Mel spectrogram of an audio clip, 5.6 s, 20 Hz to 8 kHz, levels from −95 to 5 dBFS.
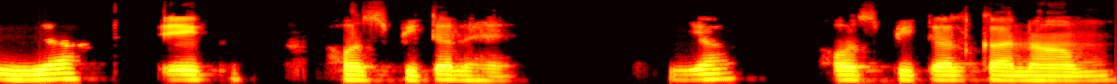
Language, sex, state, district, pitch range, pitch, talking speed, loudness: Hindi, male, Bihar, Jamui, 120-135 Hz, 125 Hz, 95 wpm, -17 LUFS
